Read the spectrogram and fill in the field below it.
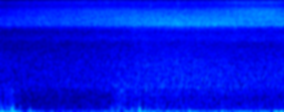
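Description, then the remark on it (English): A steady, high-pitched drone of chirping insects in a very rural place runs unbroken through the whole clip, with soft low rumbles and rustling underneath and no one speaking. “sitting in a very rural, bug chirpy place. Don't know if you can hear that.”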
